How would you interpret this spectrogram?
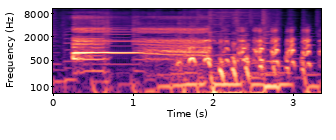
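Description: A large man weighing a good 94 kilos lets out a loud, shrill, high-pitched scream held for nearly two seconds, then it breaks off into excited talking and laughter-like voices.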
